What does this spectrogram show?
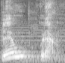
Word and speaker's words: pleura: ¿Dónde se encuentra la mayor fuerza de voz? Pronuncia, pleura. Observa. Se encuentra en la penúltima sílaba.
